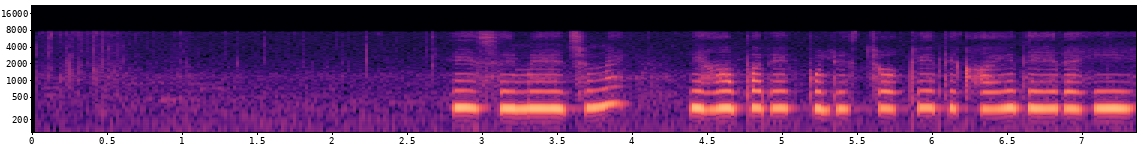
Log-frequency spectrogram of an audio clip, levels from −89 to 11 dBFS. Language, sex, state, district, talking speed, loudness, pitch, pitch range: Hindi, female, Rajasthan, Jaipur, 100 wpm, -12 LUFS, 320 Hz, 320-330 Hz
